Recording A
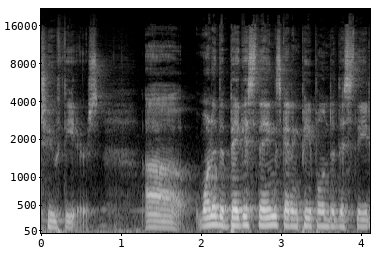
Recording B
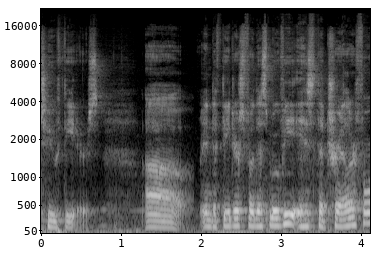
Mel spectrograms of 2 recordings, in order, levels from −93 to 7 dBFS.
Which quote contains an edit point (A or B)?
B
